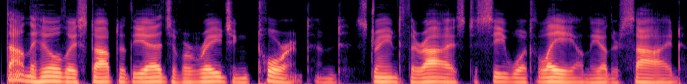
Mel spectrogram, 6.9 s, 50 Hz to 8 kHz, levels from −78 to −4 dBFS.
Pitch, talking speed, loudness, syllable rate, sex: 105 Hz, 210 wpm, -19 LUFS, 4.5 syllables/s, male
